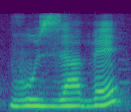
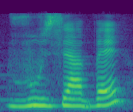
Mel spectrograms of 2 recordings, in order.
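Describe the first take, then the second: No difference in how they are said.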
